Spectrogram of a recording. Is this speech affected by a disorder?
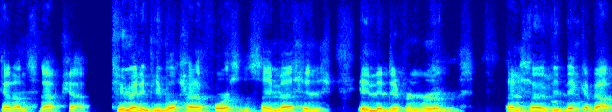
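Yes: bilateral cleft lip; congenital bilateral.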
